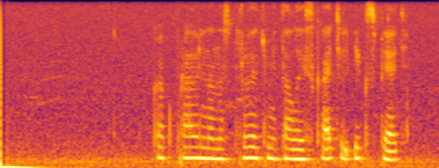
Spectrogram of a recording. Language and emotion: Russian, neutral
